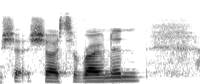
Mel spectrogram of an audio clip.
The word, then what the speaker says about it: Saoirse Ronan: It is Mary Queen of Scots, uh, played by uh, I can never pronounce her name. Saoirse Ronan.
